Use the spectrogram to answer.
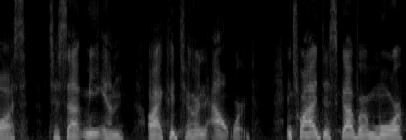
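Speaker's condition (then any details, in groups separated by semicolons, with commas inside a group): ALS; recently diagnosed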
